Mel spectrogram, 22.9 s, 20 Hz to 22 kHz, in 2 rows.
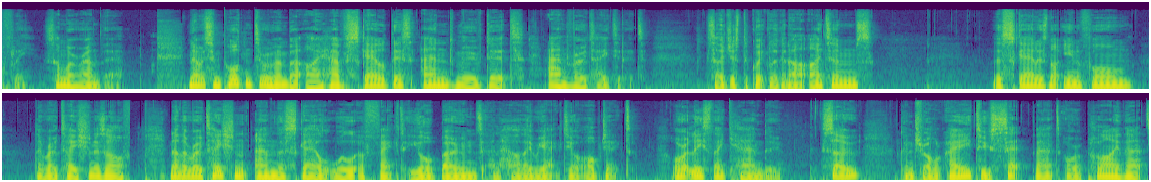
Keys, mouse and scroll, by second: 0.0 click, 7.6 click, 20.8 ctrl+a.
